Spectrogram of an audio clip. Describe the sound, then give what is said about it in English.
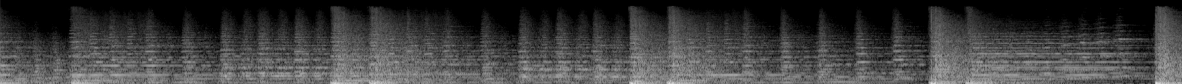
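Brisk orchestral gallop music by Strauss, the Bandits' Gallop, is punctuated by several sharp, loud bangs imitating bandits' gunshots, spaced at fairly regular intervals of a few seconds. “here's another gallop by Strauss, the Bandits' Gallop, in which you can hear the bandits firing their guns as they make their getaway.”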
